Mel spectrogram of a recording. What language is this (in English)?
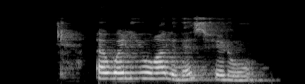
Kabyle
